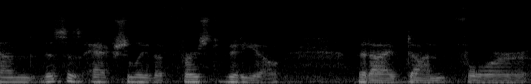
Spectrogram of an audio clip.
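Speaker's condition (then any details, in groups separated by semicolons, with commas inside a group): No condition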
